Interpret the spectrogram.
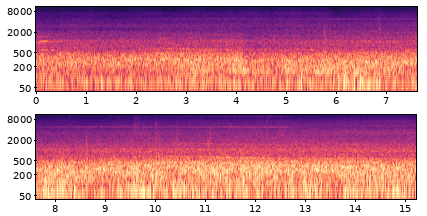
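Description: Low, steady rumble of a train in the underground station, growing louder about halfway through, with a faint high whine over it for a while.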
